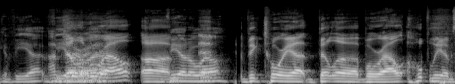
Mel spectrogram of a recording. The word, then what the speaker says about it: Villarroel: I always say like Villarroel, but it's not. Villarroel. Villarroel. I thought it was like Villa was Via because it's like a Via. Villarroel.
